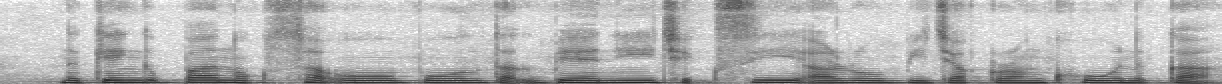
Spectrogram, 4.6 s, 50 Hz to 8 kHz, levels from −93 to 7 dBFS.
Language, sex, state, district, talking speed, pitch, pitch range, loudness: Garo, female, Meghalaya, West Garo Hills, 105 wpm, 195 Hz, 185-205 Hz, -15 LUFS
